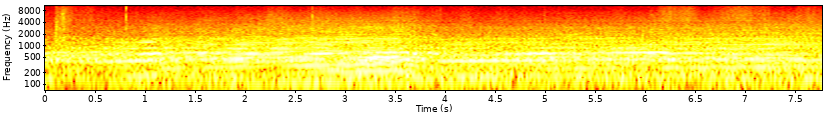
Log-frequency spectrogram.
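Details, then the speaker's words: Mercedes ML350 project with naturally aspirated V6 needing a timing chain and near-full engine rebuild, under hard uphill acceleration: smooth even pull, revs climb and ease off steadily, no knocks, rattles or check engine lights; sounds healthy and held up. "It's weird, it doesn't sound terrible for a V6 either. But it looks like it held up."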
